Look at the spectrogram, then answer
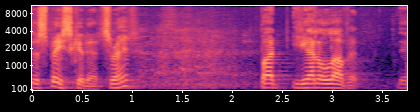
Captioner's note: laughter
